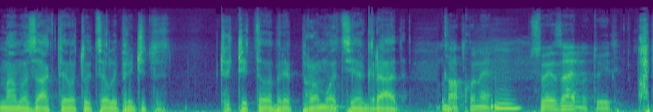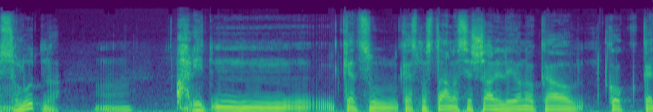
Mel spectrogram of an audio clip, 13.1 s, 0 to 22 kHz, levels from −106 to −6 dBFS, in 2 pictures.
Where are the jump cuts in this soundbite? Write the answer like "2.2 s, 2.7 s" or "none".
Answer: 4.4 s

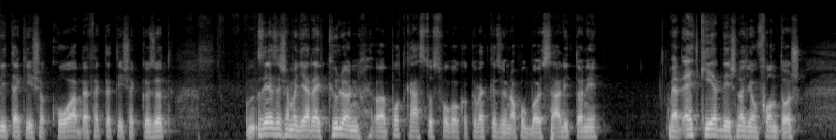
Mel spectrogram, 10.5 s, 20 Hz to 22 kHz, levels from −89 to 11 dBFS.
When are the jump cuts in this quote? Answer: 3.2 s

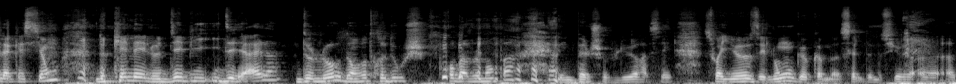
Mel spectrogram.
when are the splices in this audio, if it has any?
5.6 s

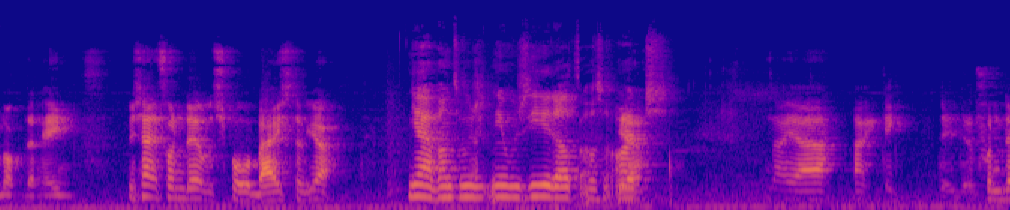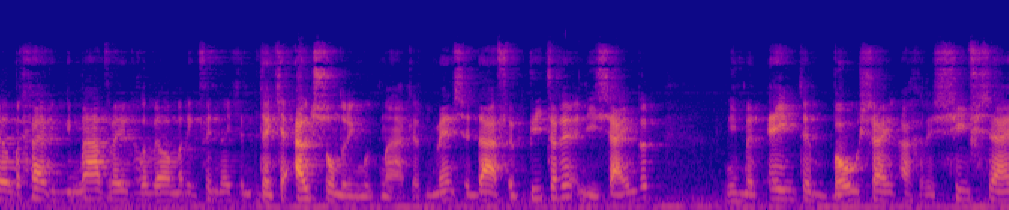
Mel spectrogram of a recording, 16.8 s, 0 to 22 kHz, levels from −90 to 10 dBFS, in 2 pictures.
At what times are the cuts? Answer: 2.5 s

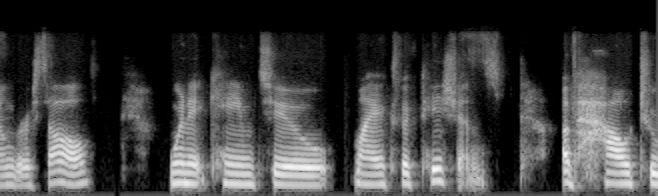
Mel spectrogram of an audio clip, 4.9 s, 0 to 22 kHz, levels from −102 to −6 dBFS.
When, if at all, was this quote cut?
none

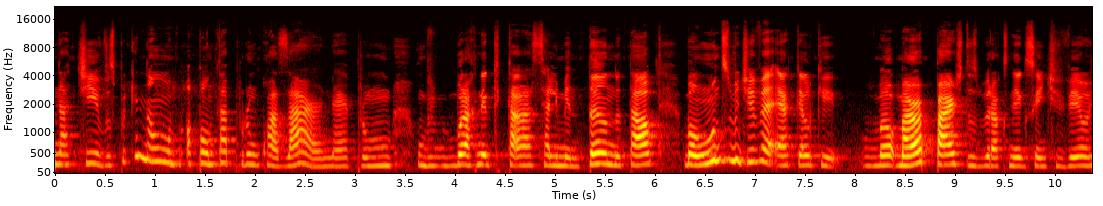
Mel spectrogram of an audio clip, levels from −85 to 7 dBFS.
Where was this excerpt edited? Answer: 1.8 s

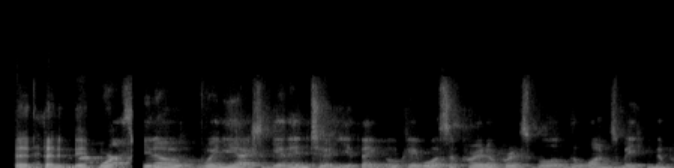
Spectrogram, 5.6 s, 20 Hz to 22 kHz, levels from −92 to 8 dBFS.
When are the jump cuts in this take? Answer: 1.1 s

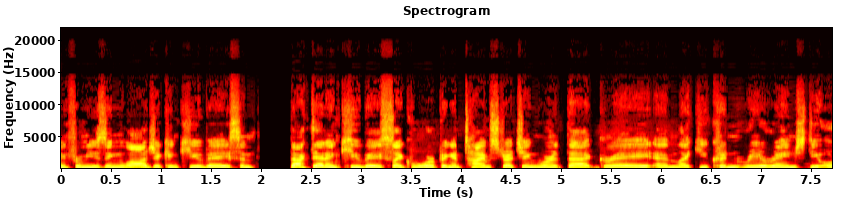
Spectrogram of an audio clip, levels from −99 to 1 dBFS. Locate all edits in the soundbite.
none

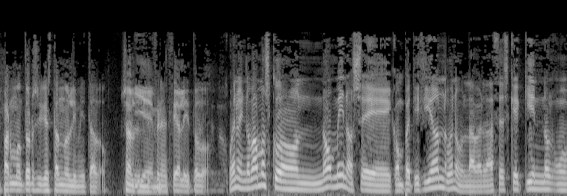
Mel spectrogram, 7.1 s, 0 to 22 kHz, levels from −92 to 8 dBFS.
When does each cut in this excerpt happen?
1.6 s, 2.8 s, 5.5 s

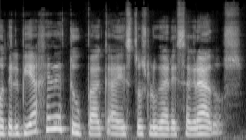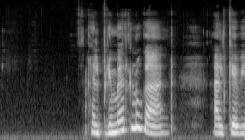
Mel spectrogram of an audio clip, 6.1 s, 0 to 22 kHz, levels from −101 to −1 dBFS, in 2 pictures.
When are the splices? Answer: none

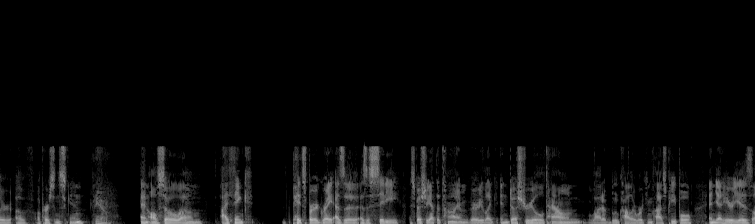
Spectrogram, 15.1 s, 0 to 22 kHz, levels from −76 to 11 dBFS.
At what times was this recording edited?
8.1 s, 14.0 s

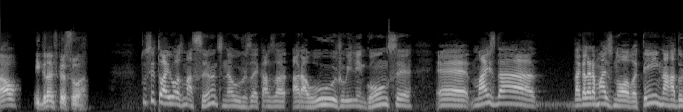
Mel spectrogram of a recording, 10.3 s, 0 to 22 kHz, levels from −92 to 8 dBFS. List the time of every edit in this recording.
none

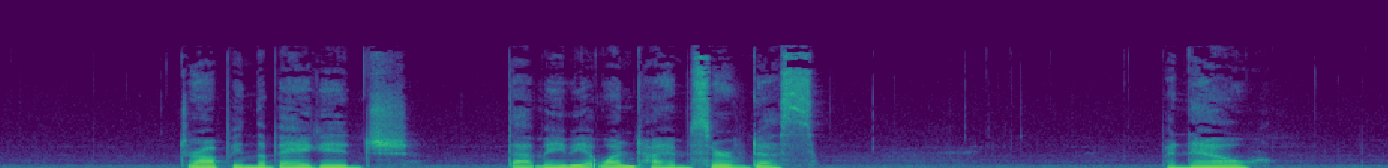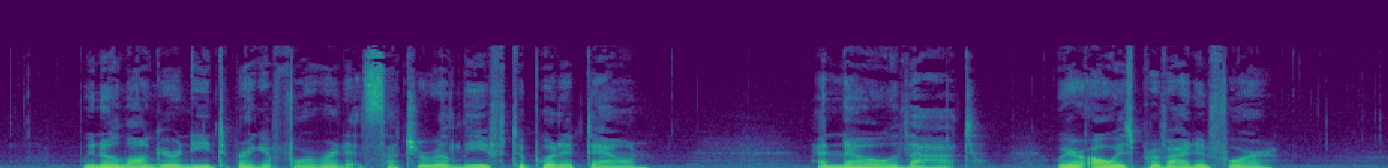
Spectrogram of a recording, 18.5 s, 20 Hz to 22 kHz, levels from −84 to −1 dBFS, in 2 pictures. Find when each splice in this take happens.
none

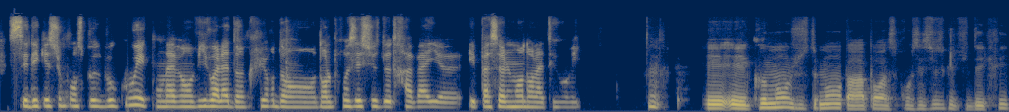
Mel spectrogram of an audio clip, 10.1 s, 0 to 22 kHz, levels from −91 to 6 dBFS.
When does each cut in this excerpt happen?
8.4 s

